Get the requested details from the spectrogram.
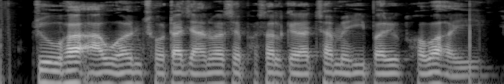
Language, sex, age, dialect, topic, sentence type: Magahi, male, 51-55, Central/Standard, banking, statement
